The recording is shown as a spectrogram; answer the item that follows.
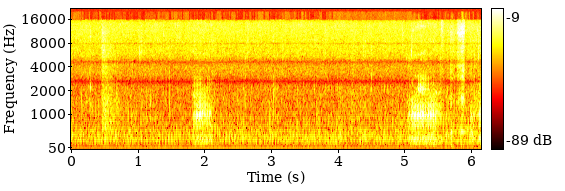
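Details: Mother cat Coco with her meowing Scottish Fold kittens, born July 22, 2012, during their first month; two short meows about three seconds apart over a faint steady hiss.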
